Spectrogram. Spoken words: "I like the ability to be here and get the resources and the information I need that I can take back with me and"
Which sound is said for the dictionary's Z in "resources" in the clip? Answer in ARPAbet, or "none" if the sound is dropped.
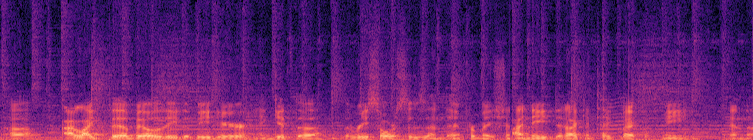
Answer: Z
